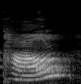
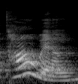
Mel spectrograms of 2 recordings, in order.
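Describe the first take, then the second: First: "towel" drawn into one syllable, taul; British pronunciation. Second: "towel" as ta-wel, two syllables; Filipino pronunciation. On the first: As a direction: say "towel" slowly as taol, no W. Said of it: "not towel". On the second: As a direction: give "towel" a clear WEL ending. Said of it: "I would know that thing as a towel". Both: Shown as a demonstration.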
